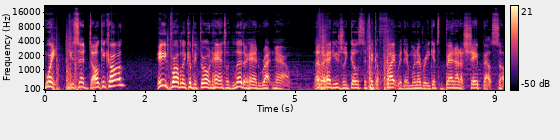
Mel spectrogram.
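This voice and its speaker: Putting on a character voice at a fairly high pitch, a man talks at a fairly quick pace with faint music in the background. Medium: machinima. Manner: folksy, easygoing.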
